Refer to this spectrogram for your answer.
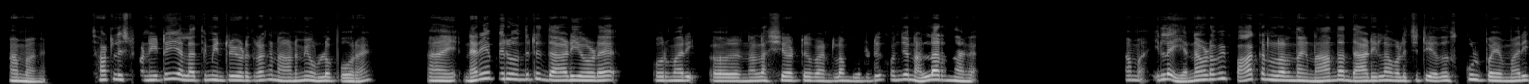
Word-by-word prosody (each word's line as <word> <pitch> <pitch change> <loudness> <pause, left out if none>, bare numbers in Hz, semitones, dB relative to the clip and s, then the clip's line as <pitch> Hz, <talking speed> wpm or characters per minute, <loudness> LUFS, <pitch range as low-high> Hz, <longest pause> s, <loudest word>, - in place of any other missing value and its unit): ஆமாங்க. 140 -5 +1 0.5
Shot 215 +2 -2
list 220 0 -3
பண்ணிட்டு 205 +3 -1
எல்லாத்தையும் 205 +1 0
இன்டெர்வியூ 195 0 +1
எடுக்குறாங்க. 190 +4 -2
நானுமே 170 +4 +1
உள்ள 170 +1 +2
போறேன். 150 +5 0 0.6
அ - - +2 0.4
நெறைய 245 +10 +3
பேர் 255 -1 0
வந்துட்டு 230 +3 -3
தாடியோட 190 -1 +3 0.6
ஒரு 185 0 0
மாரி 180 0 +2 0.3
அ - - +3 0.3
நல்லா 170 +2 +1
ஷர்ட், 180 -1 0
ஃபேன்ட்லாம் 170 +1 -1
போட்டுட்டு 160 +4 -4
கொஞ்சம் 210 +1 0
நல்லா 185 +7 +4
இருந்தாங்க. 170 -6 +1 1.6
ஆமா. 200 -1 -4 0.2
இல்ல, 235 +3 +2 0.2
என்ன 160 +6 0
விடவே 235 +5 0 0.2
பார்க்க 230 +3 -1
நல்லா 200 -2 +4
இருந்தாங்க. 180 -2 +2
நான் 175 +4 +1
தான் 200 -4 +1
தாடிலாம் 175 +3 +2
வளிச்சிட்டு, 175 +2 -2
ஏதோ 180 +3 0
ஸ்கூல் 225 +2 -1
பையன் 170 -3 +2
மாரி, 180 +4 +1
185 Hz, 155 wpm, -22 LUFS, 170-205 Hz, 1.6 s, நல்லா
